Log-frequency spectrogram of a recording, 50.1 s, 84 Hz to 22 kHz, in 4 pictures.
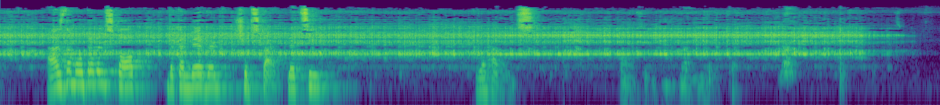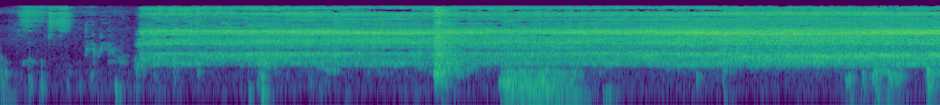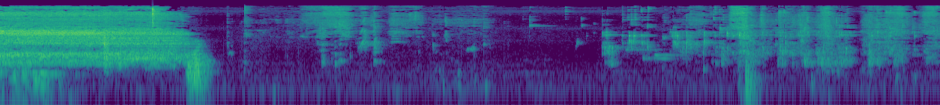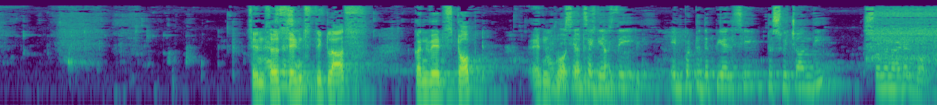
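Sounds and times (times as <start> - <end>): electric motor running conveyor: 0.0 - 12.2, 14.4 - 27.7, 40.9 - 42.5, 49.1 - 50.0
liquid trickling into metal cup: 0.0 - 12.2, 13.7 - 27.4, 32.6 - 43.6, 44.3 - 45.8.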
